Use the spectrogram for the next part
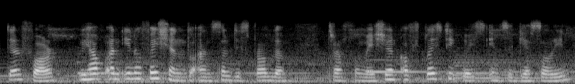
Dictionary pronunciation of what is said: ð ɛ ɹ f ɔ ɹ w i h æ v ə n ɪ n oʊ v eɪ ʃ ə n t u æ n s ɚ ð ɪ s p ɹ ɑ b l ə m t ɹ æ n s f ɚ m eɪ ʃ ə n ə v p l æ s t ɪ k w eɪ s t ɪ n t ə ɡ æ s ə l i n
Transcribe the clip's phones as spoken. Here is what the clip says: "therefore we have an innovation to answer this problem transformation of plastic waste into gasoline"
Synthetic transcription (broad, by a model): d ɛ ɹ f ɔ ɹ w i h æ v ə n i n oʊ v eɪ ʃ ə n t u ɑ n s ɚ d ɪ s p ɹ ɑ b l ə m t ɹ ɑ n s f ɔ m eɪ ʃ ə n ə f p l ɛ s t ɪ k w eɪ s ɪ n s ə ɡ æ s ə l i n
